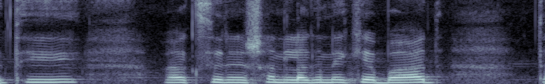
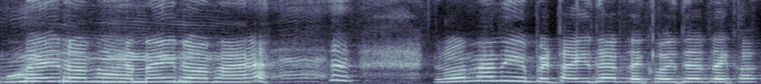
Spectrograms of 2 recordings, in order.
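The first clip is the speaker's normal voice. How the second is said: loud, urgent coaxing; 4 semitones higher, 6 dB louder, faster than usual. Real, not acted. Mother loudly coaxes her crying baby to look over. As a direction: raise your voice to pull her attention.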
